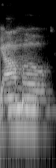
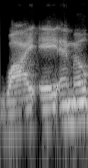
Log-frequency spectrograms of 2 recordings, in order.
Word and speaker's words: llamo: but it's spelled M-E, and then llamo, which is, I guess, if you said it phonetically, it'd be Y-A-M-O, but it's two L's, Yamo and then Jesse.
